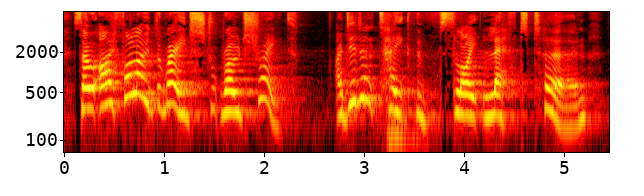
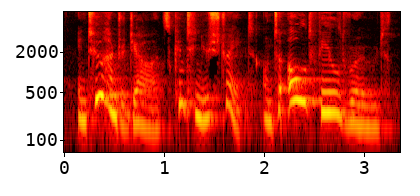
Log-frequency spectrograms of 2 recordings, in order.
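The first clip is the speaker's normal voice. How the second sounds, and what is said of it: Imitates a sat-nav voice. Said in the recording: “That's my best impression of Google Maps.”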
